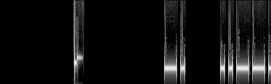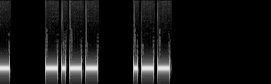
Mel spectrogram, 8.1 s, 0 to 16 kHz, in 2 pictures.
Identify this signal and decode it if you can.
Morse code, heard as a keyed tone, about 20 wpm, spaced as for 11 wpm, 700 Hz. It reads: N2YW
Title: USA Call Signs - 4 Characters - 3x Character Spacing - 20wpm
